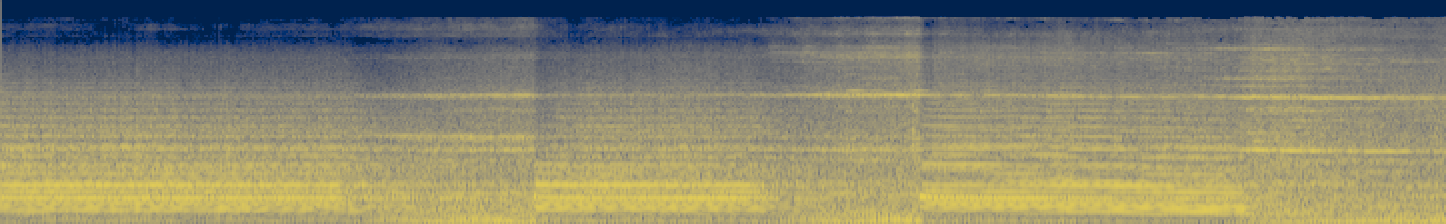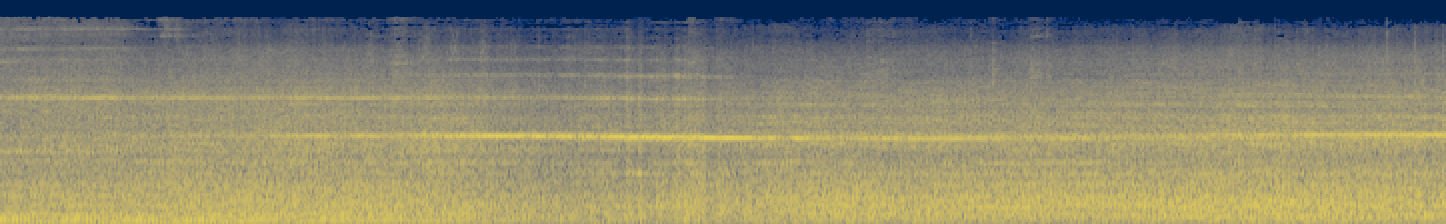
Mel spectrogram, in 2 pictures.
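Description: Diesel locomotive's multi-note air horn sounding three long blasts as a freight train approaches, then the train's bathtub gondola cars rolling past on a curve with a steady rumble and a high, steady wheel squeal that comes in about two-thirds of the way through.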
